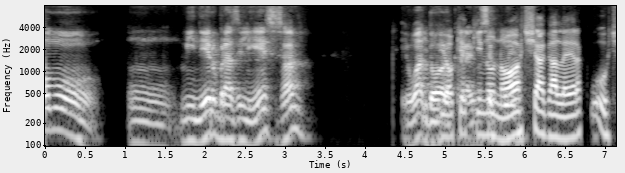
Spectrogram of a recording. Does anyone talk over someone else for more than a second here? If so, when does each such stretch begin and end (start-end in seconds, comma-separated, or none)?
4.7-6.0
